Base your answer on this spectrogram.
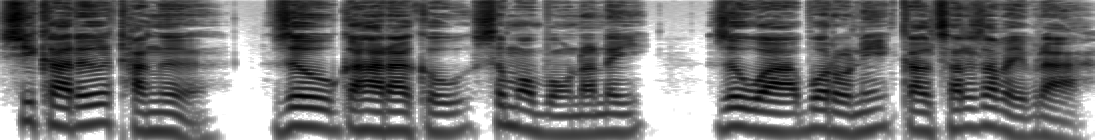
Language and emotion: Bodo, neutral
